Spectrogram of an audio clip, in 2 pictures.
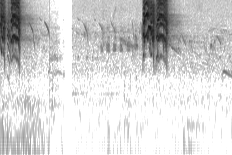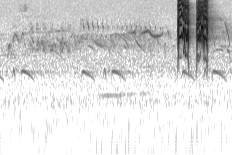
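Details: Cactus parakeet repeating harsh paired screeches at intervals of a few seconds. Soft, descending whistled notes from other birds fill the pauses.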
